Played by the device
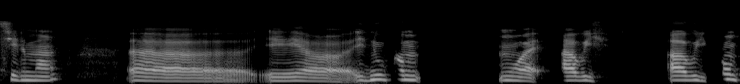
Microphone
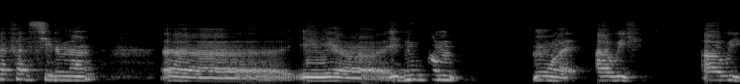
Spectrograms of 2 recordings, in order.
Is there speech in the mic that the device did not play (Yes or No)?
No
